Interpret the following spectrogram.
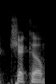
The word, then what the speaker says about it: Chico: and I never saw him perform, obviously, is Chico Marx, or Chico Marx is actually how I pronounce it.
